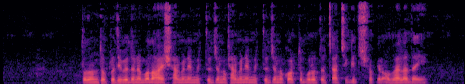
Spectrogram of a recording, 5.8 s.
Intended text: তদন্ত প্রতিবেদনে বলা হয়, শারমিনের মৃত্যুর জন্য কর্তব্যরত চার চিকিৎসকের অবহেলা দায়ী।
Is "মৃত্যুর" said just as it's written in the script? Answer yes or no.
yes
